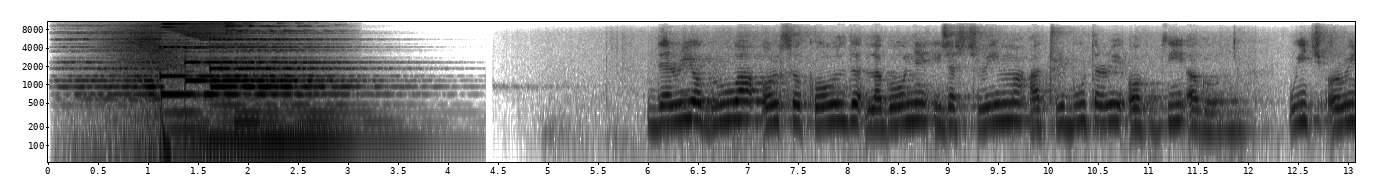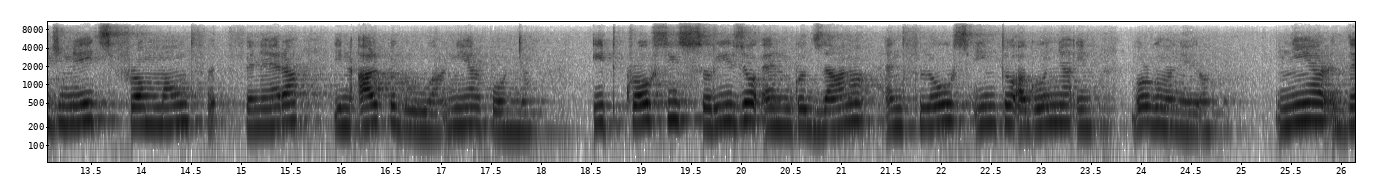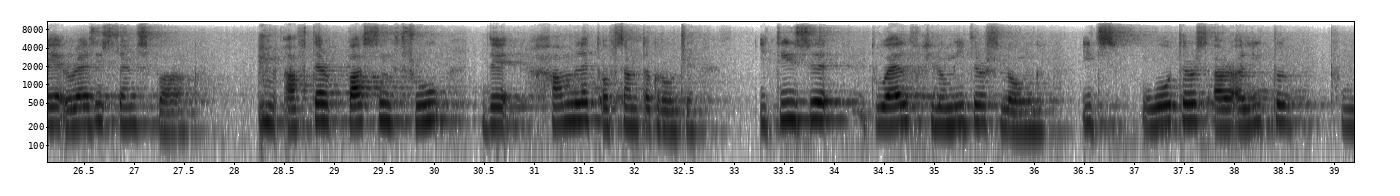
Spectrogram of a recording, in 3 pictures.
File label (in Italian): inglese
